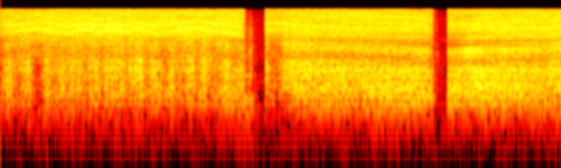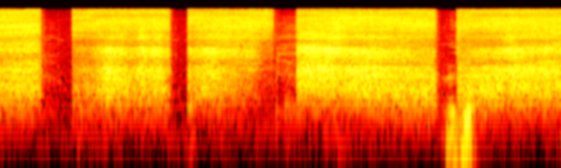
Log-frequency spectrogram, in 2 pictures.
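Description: Airbrush spraying ocean grey acrylic paint: a steady hiss of compressed air and atomised paint, cut off briefly about every two seconds as the trigger is released between passes.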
